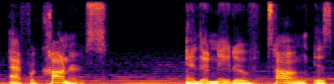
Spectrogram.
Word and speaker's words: Afrikaners: calling themselves africans but it's pronounced afrikaners with the k afrikaners and their native tongue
